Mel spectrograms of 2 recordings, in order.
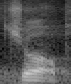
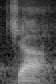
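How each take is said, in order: First: It is said as the biblical name. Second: It is said as the ordinary word job. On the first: The speaker calls it right. "It's a job" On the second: The speaker calls it wrong. "not job"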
